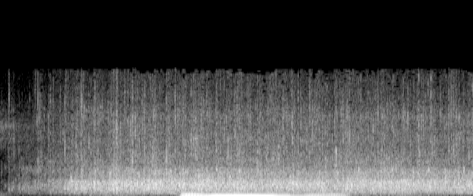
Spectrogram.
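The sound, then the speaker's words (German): An audience applauds, a dense steady clatter of clapping that builds within half a second and holds to the end, with a sustained, tonal cheer rising over it for about a second. “Jetzt euer Applaus.”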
